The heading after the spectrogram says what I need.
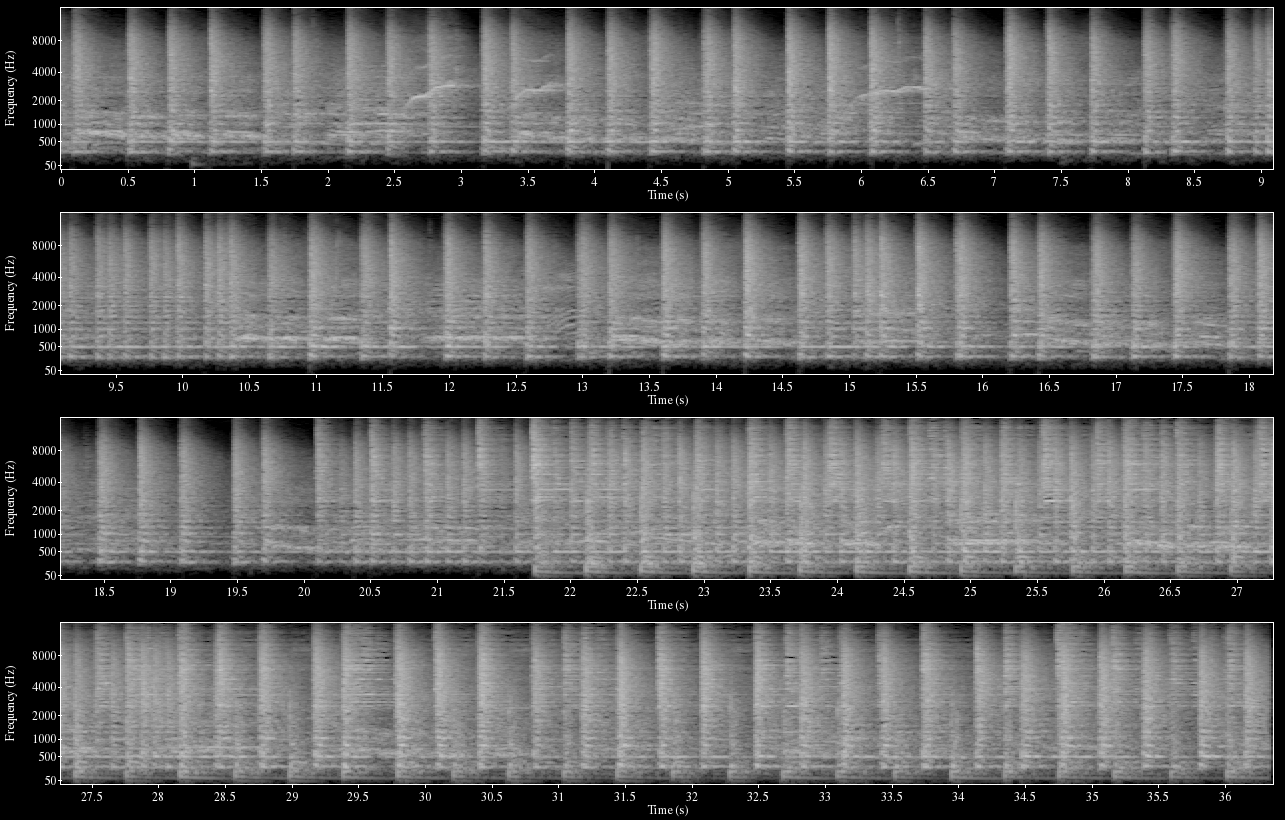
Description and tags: BAtucada
Radio Talk - Stadium - Recording - Soccer - Ambience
